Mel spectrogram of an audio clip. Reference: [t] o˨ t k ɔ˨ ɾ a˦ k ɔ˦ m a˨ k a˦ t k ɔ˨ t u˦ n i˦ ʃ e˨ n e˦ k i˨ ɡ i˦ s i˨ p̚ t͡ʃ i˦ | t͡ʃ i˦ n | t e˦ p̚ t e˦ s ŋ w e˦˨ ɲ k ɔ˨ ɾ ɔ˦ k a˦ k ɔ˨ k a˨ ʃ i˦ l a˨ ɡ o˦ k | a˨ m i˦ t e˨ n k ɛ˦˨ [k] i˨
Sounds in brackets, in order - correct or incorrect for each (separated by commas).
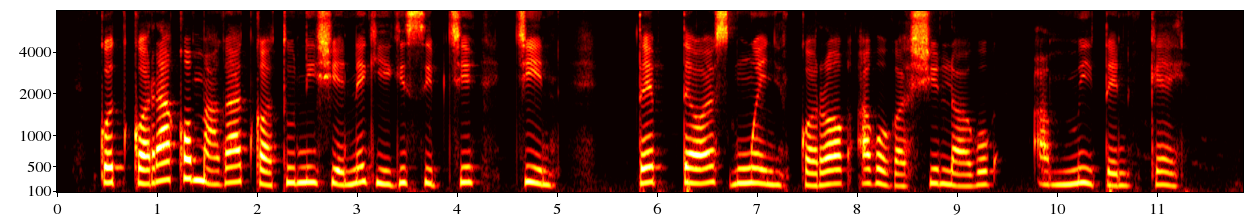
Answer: incorrect, incorrect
